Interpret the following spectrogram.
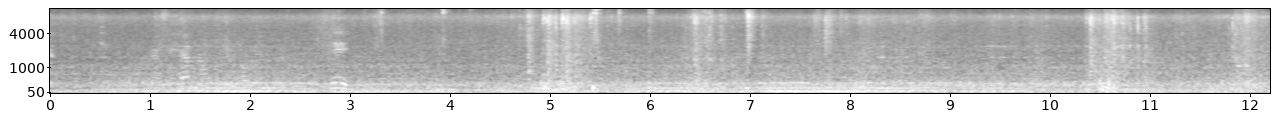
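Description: Interior sound of a moving 1999 NovaBus RTS city bus: steady low diesel engine and drivetrain hum, with two brief louder rushes of noise about five and ten seconds in.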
